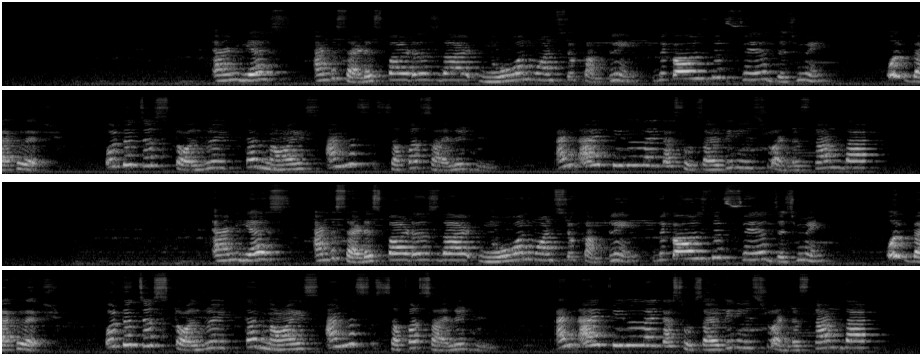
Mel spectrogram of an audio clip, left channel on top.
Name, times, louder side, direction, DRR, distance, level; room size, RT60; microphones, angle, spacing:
voice 1, 2.1-2.8 3.1-8.3 8.8-9.6 10.2-12.8 13.1-14.1 14.7-17.8, right 2 dB, 50° right, 1.1 m, -27 dB
11.0 x 7.4 x 7.1 m
head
